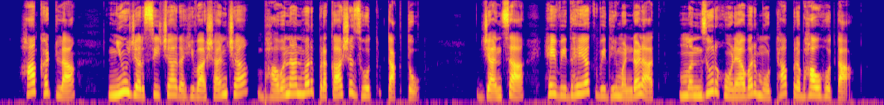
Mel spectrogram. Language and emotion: Marathi, neutral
